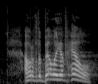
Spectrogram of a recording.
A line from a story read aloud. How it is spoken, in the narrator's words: cried I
